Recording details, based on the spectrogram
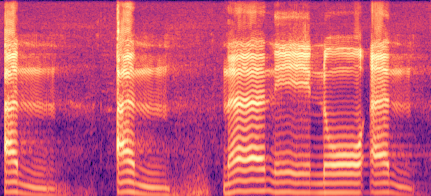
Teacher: Tertahan. Ini menunjukkan bahwa nun itu punya sifat namanya gunnah, selalu nempel. · nun dalam keadaan apapun, baik di fathah, di kasroh, di dhamma, di sukun ada gunahnya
